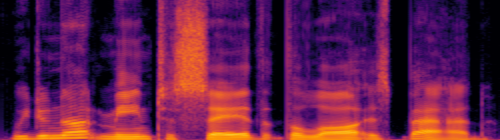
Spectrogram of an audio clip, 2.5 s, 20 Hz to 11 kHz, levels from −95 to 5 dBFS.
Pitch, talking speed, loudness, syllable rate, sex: 145 Hz, 265 wpm, -17 LUFS, 4.6 syllables/s, male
